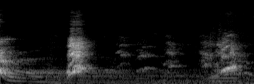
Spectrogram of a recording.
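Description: Dogs seized by health officials from a family bark in a few sharp, loud, ringing yelps spaced about a second apart, with a short whine fading at the start and no talking.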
